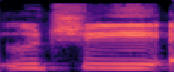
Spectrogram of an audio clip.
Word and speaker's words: Ucci: I'm on Instagram, and that's just my full name, Angela Marie Ucci. And coming back 2.5 hours ago, you did say it right. So. – Oh, I did. Ucci is right. – It's like Gucci without the G.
